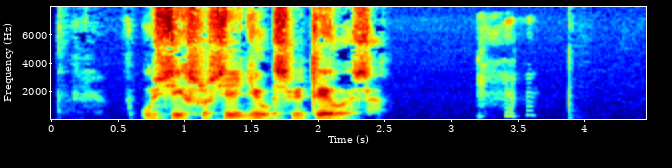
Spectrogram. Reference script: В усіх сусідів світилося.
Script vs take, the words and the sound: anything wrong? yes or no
yes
